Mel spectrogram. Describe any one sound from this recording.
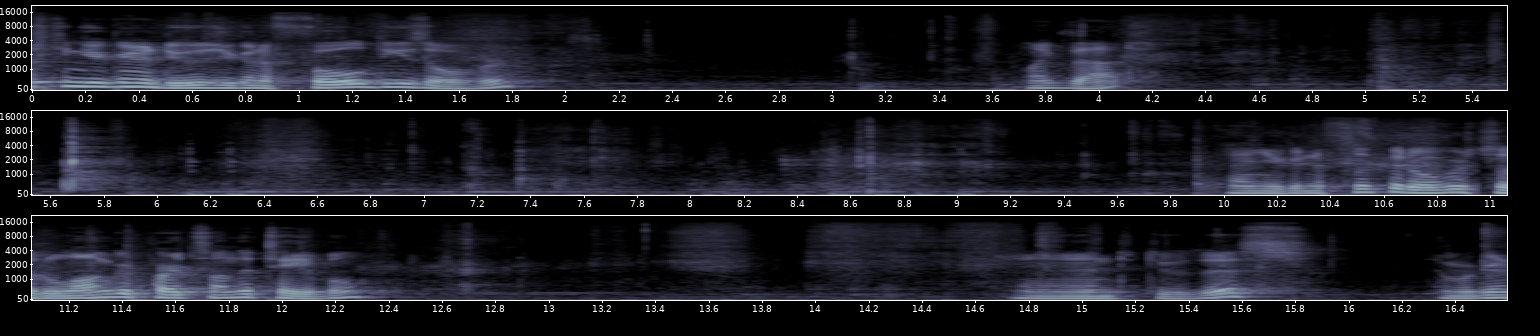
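Hands fold and crease a piece of corrugated cardboard.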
